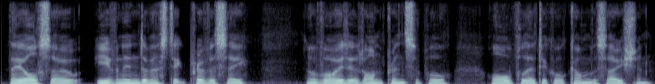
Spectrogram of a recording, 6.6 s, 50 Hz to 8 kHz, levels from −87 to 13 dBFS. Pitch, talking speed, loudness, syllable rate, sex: 135 Hz, 110 wpm, -17 LUFS, 5.3 syllables/s, male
